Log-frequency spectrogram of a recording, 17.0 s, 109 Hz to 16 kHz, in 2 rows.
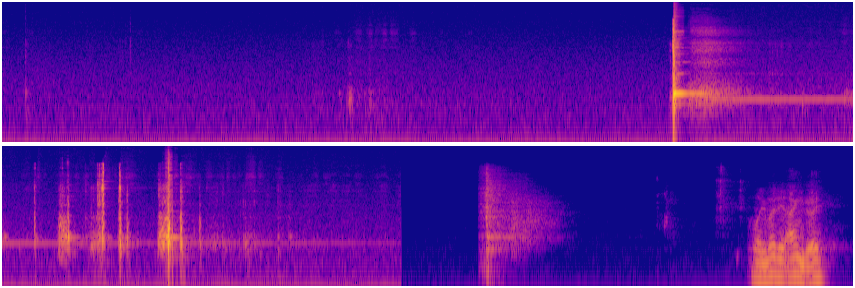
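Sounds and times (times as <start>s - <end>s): air rifle shot: 6.7s - 10.6s, 13.3s - 14.1s
metallic clang ringing: 6.7s - 12.3s
sharp clicks: 7.4s - 11.9s.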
